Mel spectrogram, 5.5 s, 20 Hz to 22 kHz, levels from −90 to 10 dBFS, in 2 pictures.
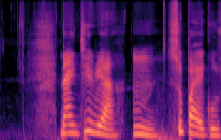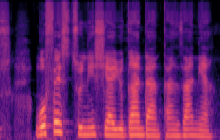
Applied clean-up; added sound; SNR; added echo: none; none; none; none.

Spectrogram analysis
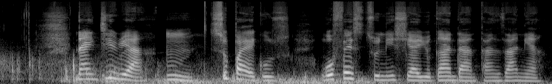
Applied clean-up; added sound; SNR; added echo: none; Thunder; 7 dB; none.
